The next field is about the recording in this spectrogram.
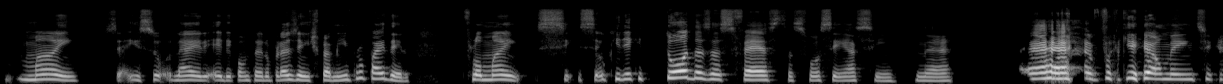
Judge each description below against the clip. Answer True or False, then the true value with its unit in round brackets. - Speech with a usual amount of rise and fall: True (4.6 semitones)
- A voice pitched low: False (215 Hz)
